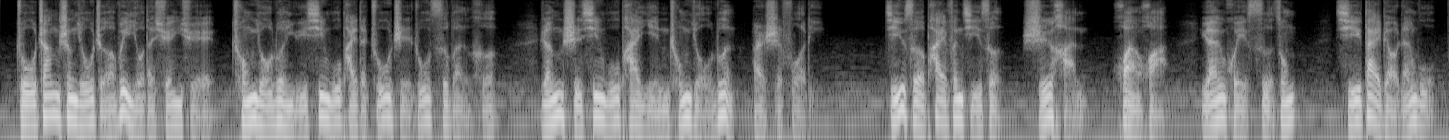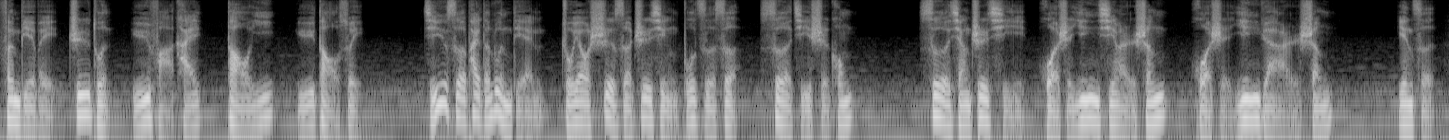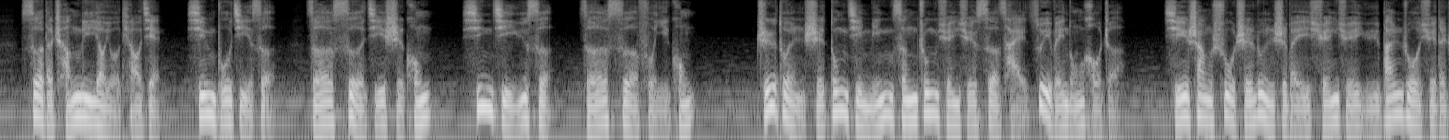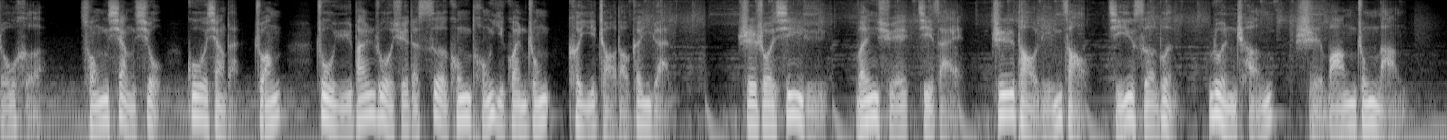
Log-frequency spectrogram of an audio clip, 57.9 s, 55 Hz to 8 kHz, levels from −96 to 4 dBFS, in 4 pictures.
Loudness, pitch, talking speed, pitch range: -22 LUFS, 105 Hz, 220 characters per minute, 90-120 Hz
